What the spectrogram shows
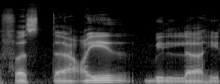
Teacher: لفظ اللہ کے لام کو باریک پڑھیں گے، مد اصلی ہے۔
